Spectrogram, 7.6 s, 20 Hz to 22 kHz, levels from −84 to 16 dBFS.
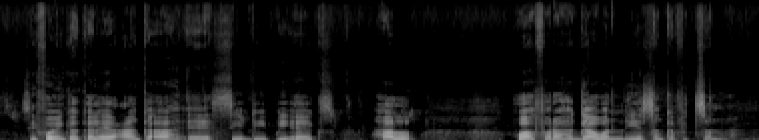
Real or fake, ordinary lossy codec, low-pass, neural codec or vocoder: fake; none; none; vocoder, 44.1 kHz, 128 mel bands every 256 samples, BigVGAN v2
